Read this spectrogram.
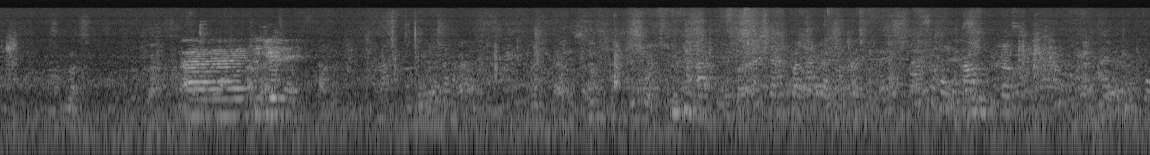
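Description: A young woman speaks calmly into a microphone in a room with some echo.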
